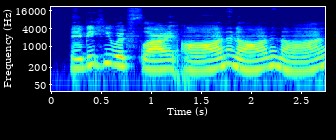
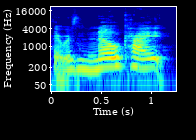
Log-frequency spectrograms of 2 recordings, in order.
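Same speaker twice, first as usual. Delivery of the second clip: ordinary delivery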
